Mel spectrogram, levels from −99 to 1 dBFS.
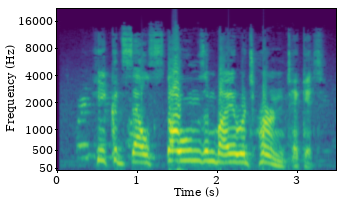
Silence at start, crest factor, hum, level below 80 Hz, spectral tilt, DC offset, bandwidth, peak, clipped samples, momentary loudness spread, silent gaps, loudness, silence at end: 0.25 s; 12 dB; none; -48 dBFS; -4 dB/octave; under 0.1%; 14 kHz; 0 dBFS; under 0.1%; 13 LU; none; -11 LUFS; 0.2 s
